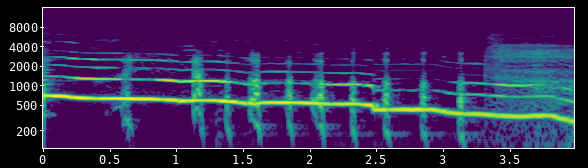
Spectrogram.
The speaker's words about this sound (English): Oh, boy. The wolf might howl a lot.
